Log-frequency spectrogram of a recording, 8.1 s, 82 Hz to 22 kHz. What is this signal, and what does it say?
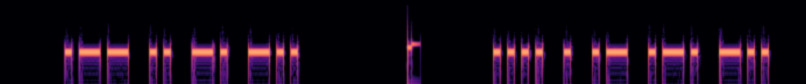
Morse code, heard as a keyed tone, about 17 wpm, 700 Hz. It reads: WIND HEARD
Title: Sentences from Top 400 Words - New Word Drill - 17wpm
